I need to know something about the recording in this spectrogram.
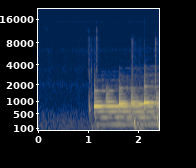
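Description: Eerie music plays through a tablet speaker.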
